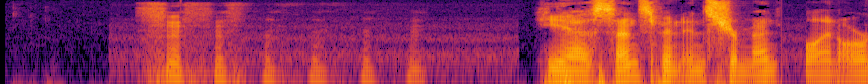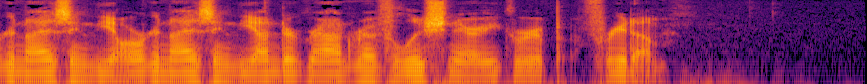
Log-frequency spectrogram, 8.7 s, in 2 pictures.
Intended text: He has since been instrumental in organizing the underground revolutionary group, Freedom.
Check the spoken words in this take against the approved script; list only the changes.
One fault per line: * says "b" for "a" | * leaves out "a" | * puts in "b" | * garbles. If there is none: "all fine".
* puts in "organizing the"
